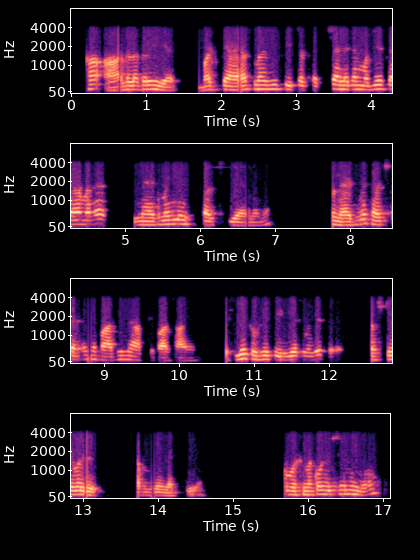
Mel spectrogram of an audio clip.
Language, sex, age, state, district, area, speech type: Hindi, male, 18-30, Madhya Pradesh, Jabalpur, urban, conversation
